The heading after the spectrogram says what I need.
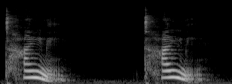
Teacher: we have a stress on the first syllable here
